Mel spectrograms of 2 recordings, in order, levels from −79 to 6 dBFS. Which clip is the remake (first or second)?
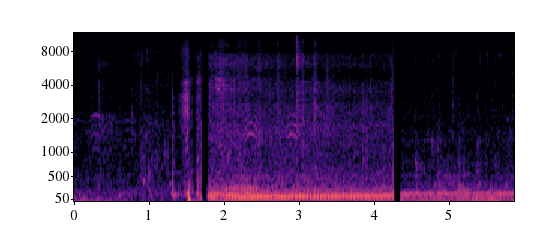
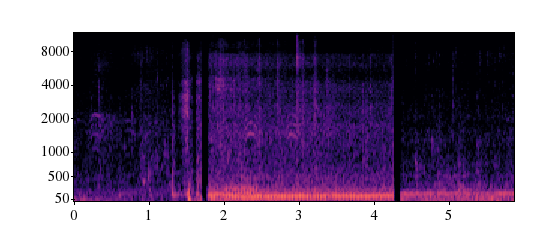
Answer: second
